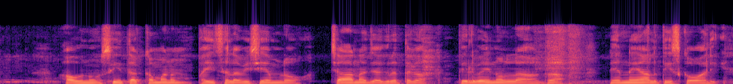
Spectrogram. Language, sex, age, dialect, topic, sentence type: Telugu, male, 36-40, Telangana, banking, statement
